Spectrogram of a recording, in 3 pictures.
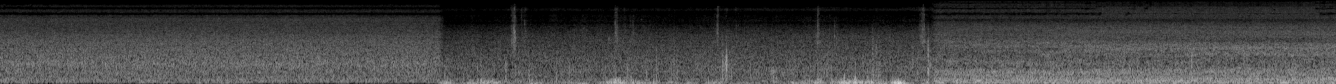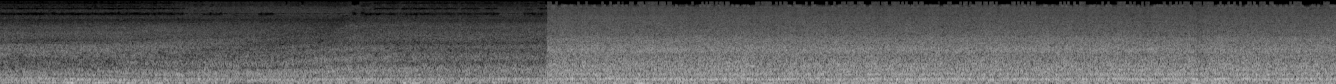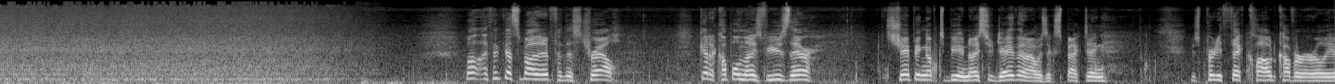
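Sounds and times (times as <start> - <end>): waterfall rushing: 9.4 - 30.6.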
